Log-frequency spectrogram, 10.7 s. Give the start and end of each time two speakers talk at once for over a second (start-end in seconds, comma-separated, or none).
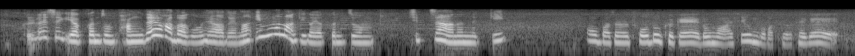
none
